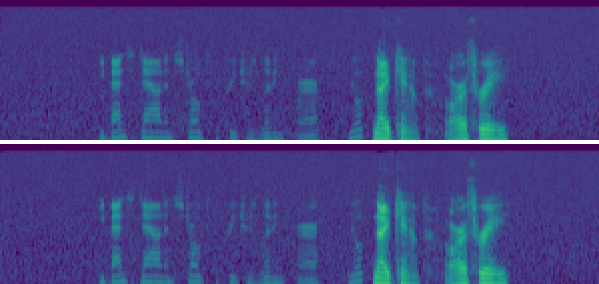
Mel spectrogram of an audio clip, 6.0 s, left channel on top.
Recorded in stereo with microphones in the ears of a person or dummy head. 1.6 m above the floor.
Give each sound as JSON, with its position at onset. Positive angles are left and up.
{"t": 1.0, "sound": "a man speaking", "side_deg": -10}
{"t": 3.7, "sound": "a man speaking", "side_deg": -15}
